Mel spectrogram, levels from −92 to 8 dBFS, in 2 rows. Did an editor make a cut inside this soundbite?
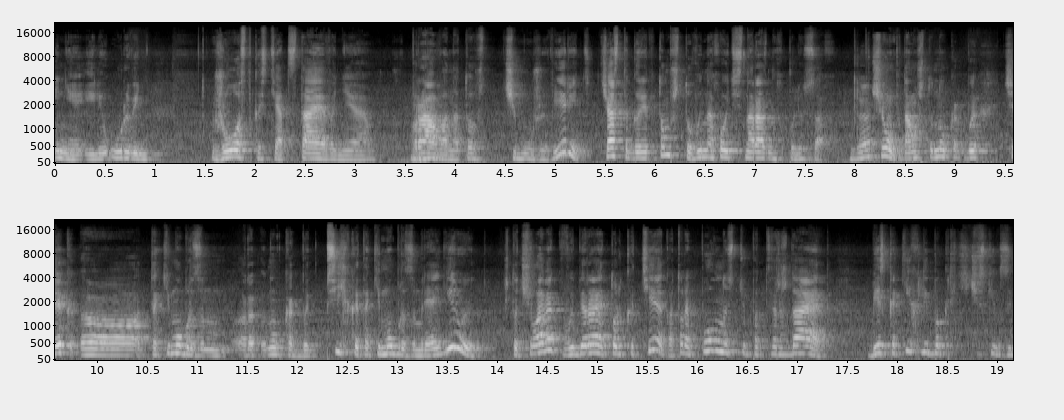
yes; 2 cuts; at 7.9 s, 15.7 s

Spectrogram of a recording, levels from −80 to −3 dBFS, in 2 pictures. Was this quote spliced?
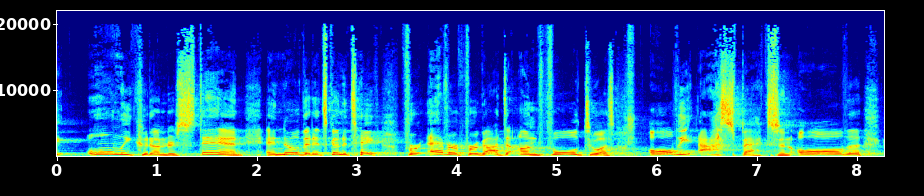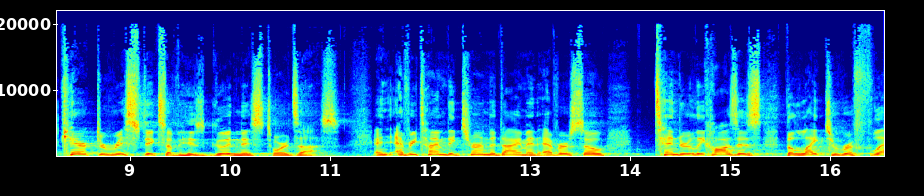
yes; 2 cuts; at 11.4 s, 14.7 s

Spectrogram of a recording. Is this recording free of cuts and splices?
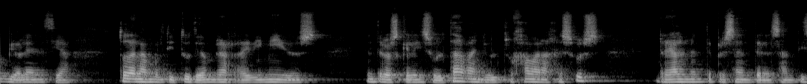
yes; 0 cuts

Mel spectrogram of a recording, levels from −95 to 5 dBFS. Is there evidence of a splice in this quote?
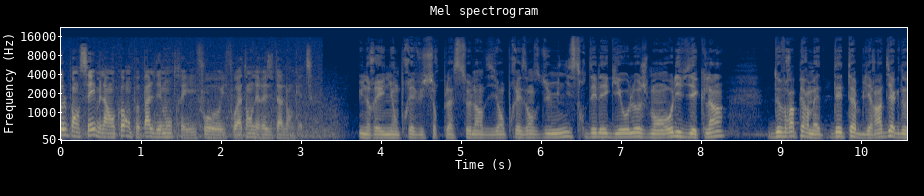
no; 0 cuts

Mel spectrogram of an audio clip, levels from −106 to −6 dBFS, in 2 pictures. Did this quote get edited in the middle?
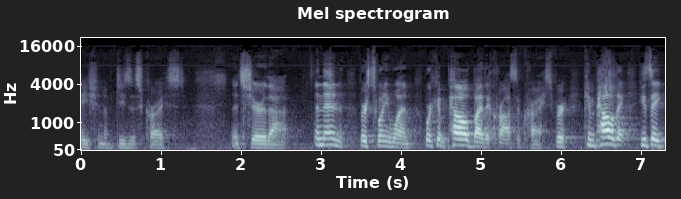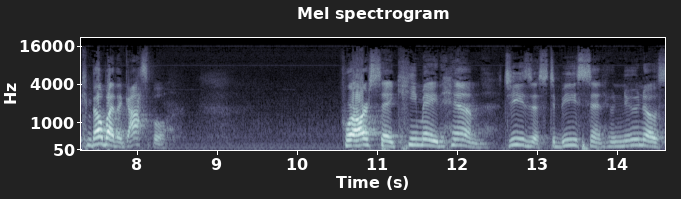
no; 0 cuts

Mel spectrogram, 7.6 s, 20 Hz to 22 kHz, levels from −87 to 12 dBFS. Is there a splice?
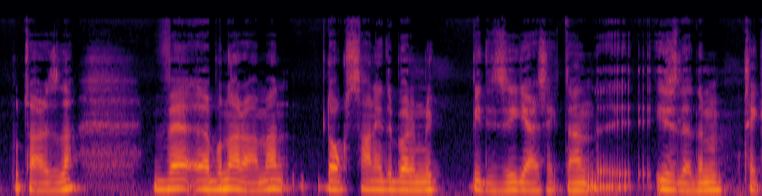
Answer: yes; 1 cut; at 1.5 s

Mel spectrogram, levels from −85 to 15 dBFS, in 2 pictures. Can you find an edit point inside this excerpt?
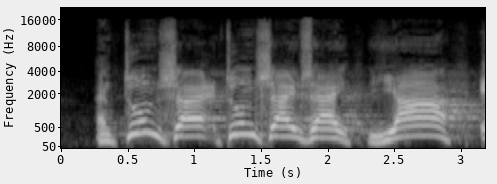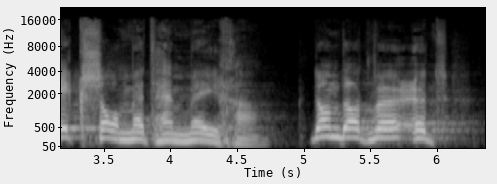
yes; 2 cuts; at 1.2 s, 5.0 s

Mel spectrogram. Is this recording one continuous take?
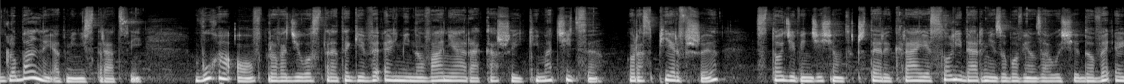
yes; 0 cuts

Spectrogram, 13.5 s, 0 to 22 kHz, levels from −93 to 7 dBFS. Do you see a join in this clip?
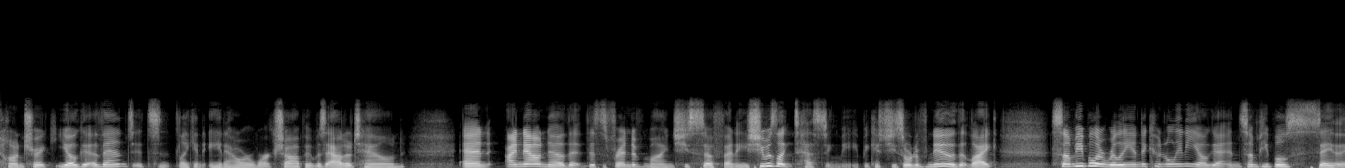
no; 0 cuts

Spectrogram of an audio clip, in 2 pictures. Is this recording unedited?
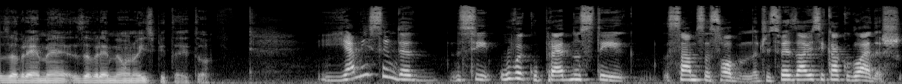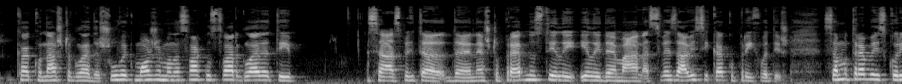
yes; 0 cuts

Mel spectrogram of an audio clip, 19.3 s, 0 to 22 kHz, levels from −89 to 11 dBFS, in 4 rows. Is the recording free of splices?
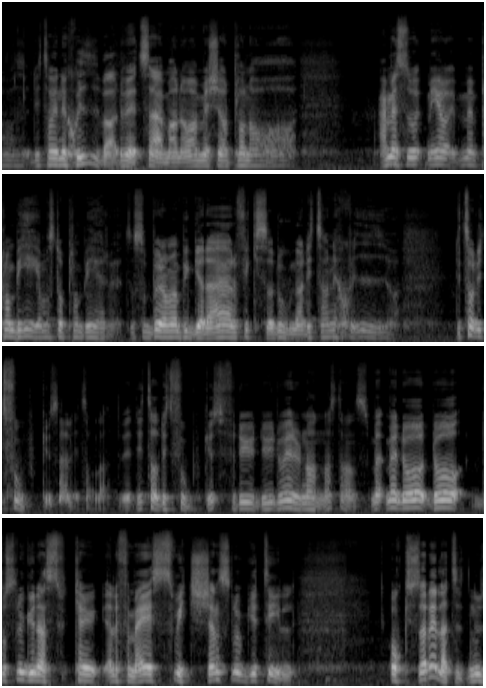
yes; 0 cuts

